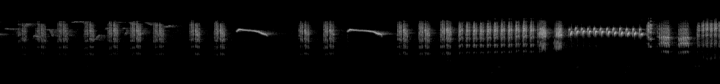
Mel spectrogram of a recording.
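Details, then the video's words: Male sedge warbler singing in a wetland territory, a varied, rushed, chattering song: harsh clipped notes, two sweet downslurred whistles, then quickening rattles and a brief buzzy trill. "Sedge warbler song (Acrocephalus schoenobaenus) the warbler rapper"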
